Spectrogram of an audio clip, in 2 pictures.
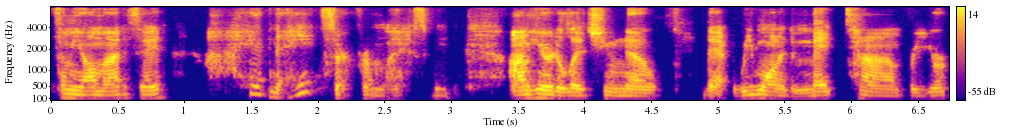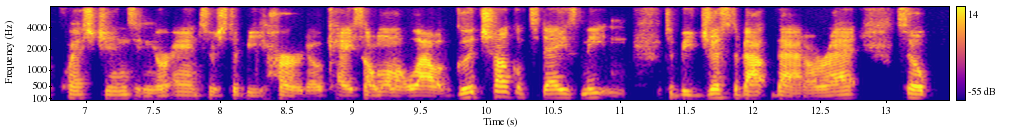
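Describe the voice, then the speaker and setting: An actor playing an effusive, rambling, over-eager team manager, who stumbles and repeats himself, in a comedy web series. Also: male voice, fairly low pitch, normal speed, dry recording, natural voice, low-quality recording. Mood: earnest, rambling.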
